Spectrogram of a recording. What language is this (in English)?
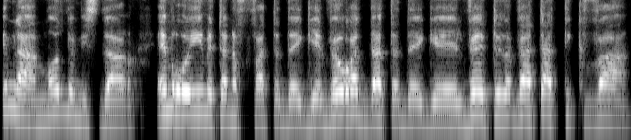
Hebrew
